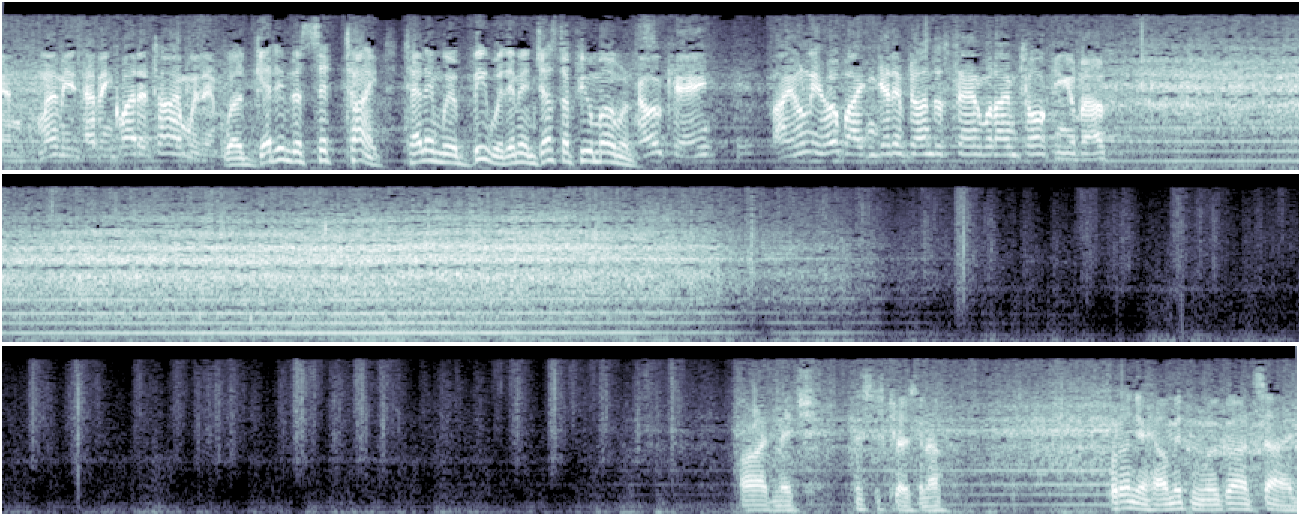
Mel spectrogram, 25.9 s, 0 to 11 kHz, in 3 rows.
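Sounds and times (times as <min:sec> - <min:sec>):
heavy truck engine droning while driving: 0:00.0 - 0:16.0, 0:21.2 - 0:25.9
speech: 0:00.3 - 0:07.7, 0:22.2 - 0:23.8, 0:24.7 - 0:25.9.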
